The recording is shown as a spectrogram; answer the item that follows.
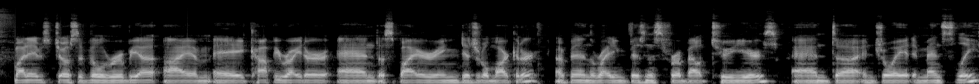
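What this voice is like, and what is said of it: Radio-style voice. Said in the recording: “you do have a radio voice”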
